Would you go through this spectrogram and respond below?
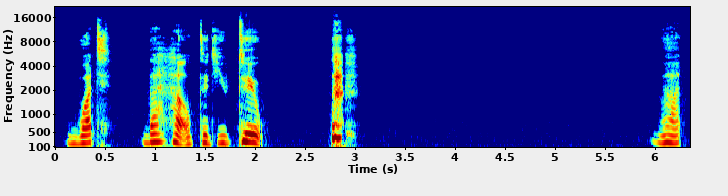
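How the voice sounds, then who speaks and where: Slow, guarded young soldier woman, acted by a woman. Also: medium pitch, dry recording, poor audio. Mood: shocked, wary. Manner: slow, deliberate, terse, intense delivery with pauses. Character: stern young female soldier, suspicious, guarded, threatening. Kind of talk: ASMR character roleplay, dramatic acting.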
